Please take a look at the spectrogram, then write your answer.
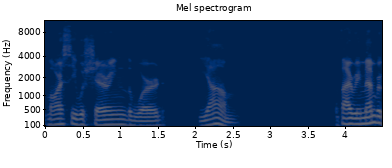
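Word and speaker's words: yam: heart space along with the speed mantra which is pronounced YUM and I thought I'd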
